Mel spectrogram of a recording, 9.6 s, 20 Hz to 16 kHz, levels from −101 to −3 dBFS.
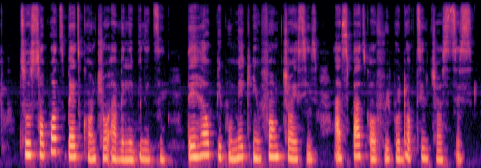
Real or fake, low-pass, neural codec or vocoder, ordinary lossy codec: real; 14.4 kHz; none; none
